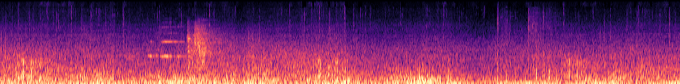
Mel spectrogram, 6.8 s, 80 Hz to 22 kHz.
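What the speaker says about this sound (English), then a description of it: "Striking lightning bolt." Thunder after a lightning strike in The Witcher 2, a continuous low rumbling roar with rain-like hiss throughout, rising in a few broad swells before easing.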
